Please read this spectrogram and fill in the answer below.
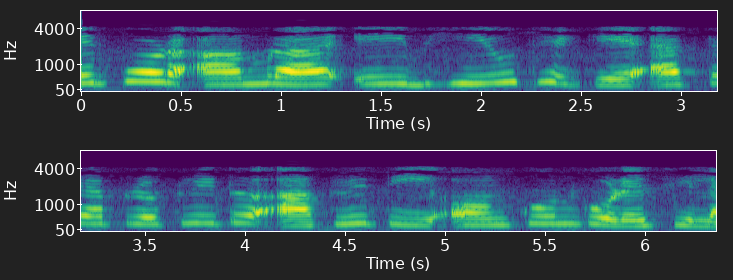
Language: Bangla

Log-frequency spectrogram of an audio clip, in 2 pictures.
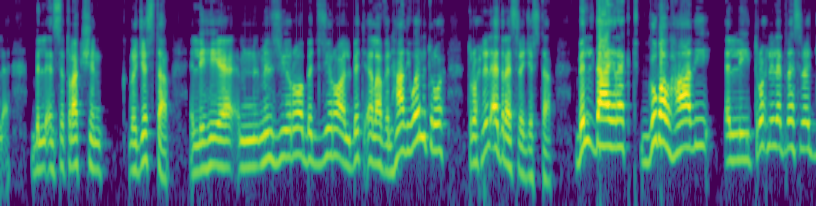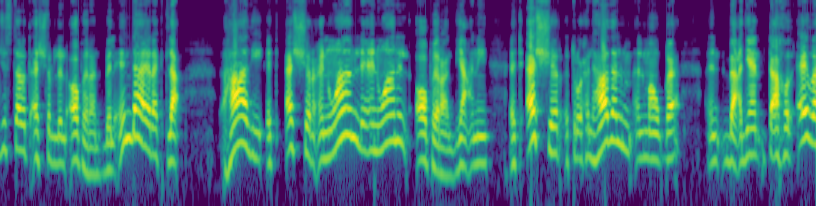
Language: Arabic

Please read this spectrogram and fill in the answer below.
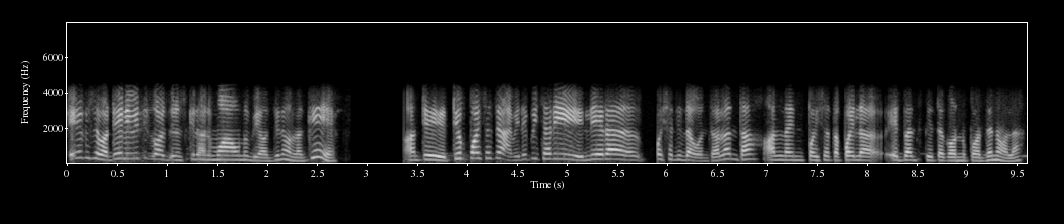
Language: Nepali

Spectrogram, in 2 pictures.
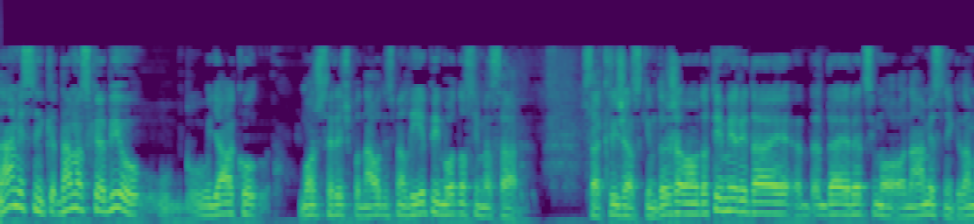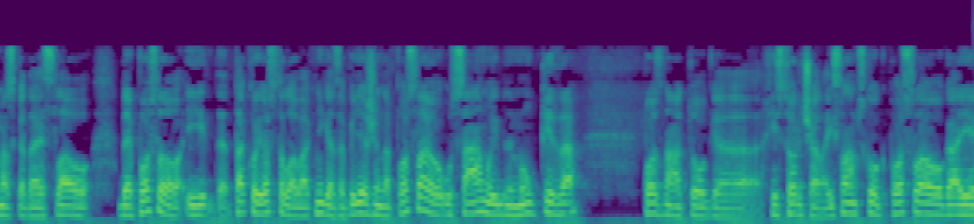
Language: Croatian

